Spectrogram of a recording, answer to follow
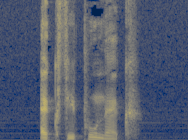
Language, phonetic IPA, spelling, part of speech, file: Polish, [ˌɛkfʲiˈpũnɛk], ekwipunek, noun, Pl-ekwipunek.ogg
